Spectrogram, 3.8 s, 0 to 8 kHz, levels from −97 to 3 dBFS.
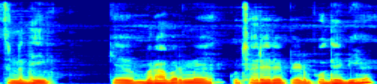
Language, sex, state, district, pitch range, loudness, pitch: Hindi, male, Uttar Pradesh, Saharanpur, 115-125 Hz, -13 LUFS, 120 Hz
